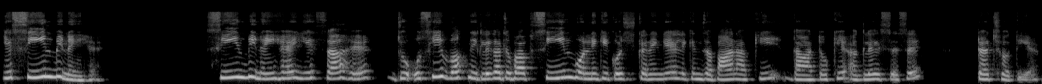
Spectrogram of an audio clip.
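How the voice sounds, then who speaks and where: A woman giving an online lesson on Arabic letter sounds, explaining patiently step by step over a video call. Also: sits high. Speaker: Quran teacher.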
